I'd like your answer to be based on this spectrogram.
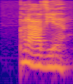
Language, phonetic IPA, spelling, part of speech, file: Polish, [ˈpravʲjɛ], prawie, particle / adverb / noun, Pl-prawie.ogg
